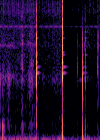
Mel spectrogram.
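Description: Four short, sharp clicks or knocks spread over two seconds, the loudest just past a second in.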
